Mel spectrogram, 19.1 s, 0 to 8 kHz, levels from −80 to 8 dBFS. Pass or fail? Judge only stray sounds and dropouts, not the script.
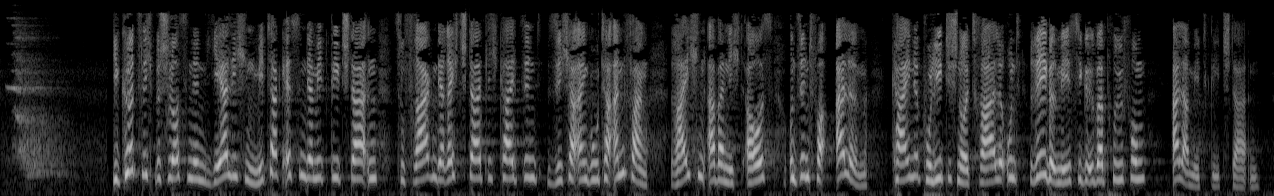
fail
